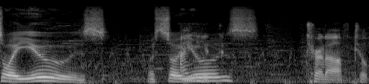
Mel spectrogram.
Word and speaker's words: Soyuz: either it's not soyuz it's soyuz dude they sound the same to me bud i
